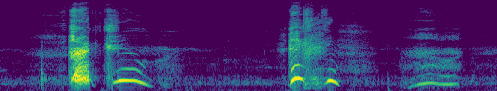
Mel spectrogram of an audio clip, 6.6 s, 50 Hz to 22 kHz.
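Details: Autistic 8-year-old girl: two sharp sneezes, each with a quick intake and an explosive burst, followed by short voiced sounds; sneezing.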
